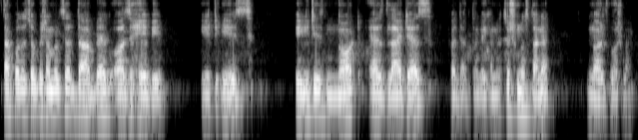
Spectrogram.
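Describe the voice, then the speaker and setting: Reading exam questions aloud and then restating each answer, this Bangladeshi tutor speaks at a measured pace. His voice is fairly low, steady and mellow, captured in a dull lo-fi recording with faint hiss.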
